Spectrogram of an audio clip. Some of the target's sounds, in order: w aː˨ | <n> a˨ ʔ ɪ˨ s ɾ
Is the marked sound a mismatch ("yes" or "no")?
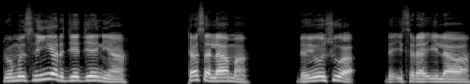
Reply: yes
